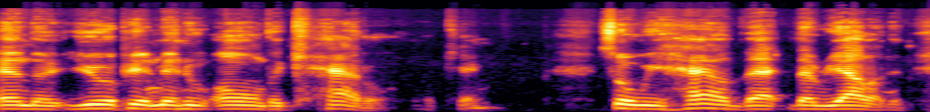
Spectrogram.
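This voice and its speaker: On a very clean recording with a silent background, a man with an unremarkable speaking voice talks at a fairly quick pace. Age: 60s. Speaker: historian. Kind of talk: interview.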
